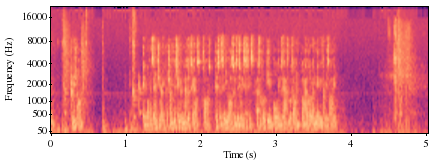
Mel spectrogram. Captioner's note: extremely fast speaking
